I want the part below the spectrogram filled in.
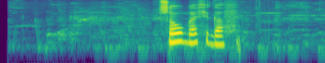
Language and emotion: Russian, neutral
